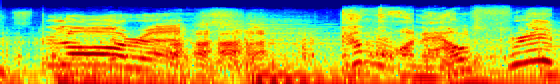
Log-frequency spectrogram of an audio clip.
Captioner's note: Rat laughs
